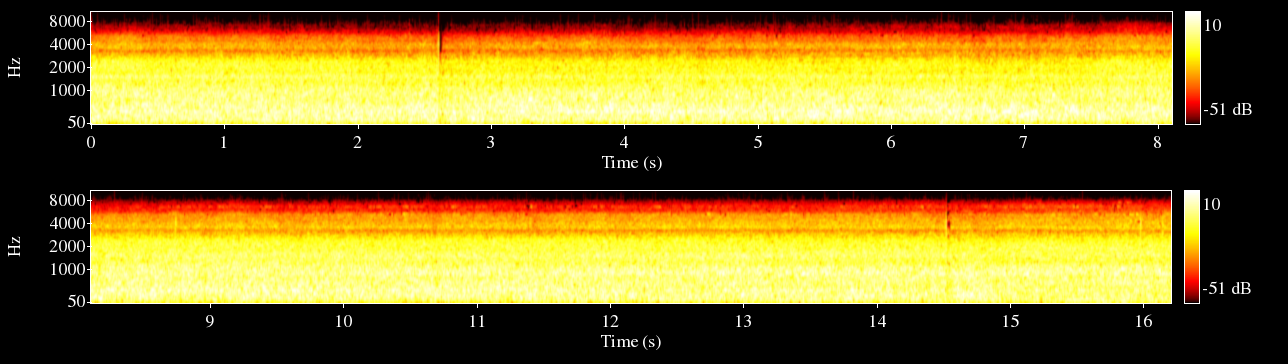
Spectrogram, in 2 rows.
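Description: ALn 668 diesel railcar running along the line, heard from an open window: a loud, steady mix of engine and wheel noise with air rushing past.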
